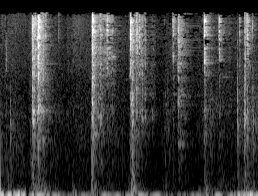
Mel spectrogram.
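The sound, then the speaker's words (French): Clothes hangers clink and rattle in a wardrobe, a series of about six bright metallic knocks arriving at irregular intervals, with no voices present. “Le bruit des cintres.”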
